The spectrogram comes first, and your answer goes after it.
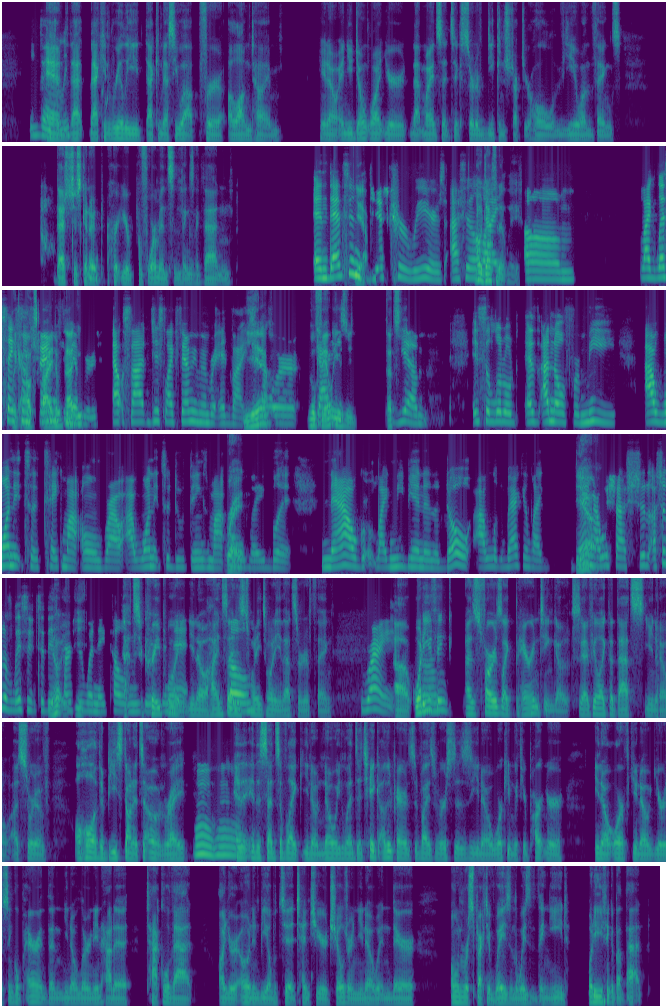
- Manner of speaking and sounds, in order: other background noise
- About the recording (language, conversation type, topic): English, unstructured, How do mentorship and self-directed learning each shape your career growth?
- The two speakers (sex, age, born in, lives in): female, 20-24, United States, United States; male, 20-24, United States, United States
